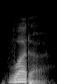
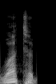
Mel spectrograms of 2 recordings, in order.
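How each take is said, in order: First: The T is a light, quick D-like tap. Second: The T is a crisp, released T sound. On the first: The speaker calls it right. "we said what a. Our T is a tap" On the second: The speaker calls it wrong. "Instead of saying what a beautiful day"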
